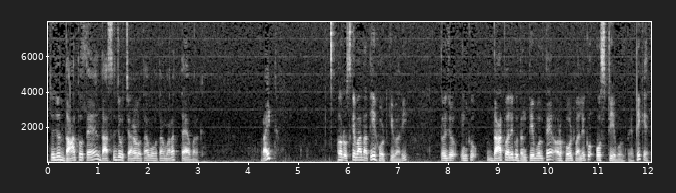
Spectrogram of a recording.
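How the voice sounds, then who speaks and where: A man's voice: mid-range voice, lively intonation, moderate pace, mellow, breathy edge. A young man teaching a casual lesson, often checking in with "okay" and slipping in English words. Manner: repetitive, mixes in English words, frequent "theek hai".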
